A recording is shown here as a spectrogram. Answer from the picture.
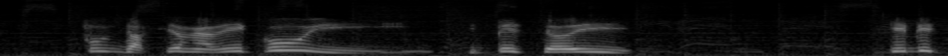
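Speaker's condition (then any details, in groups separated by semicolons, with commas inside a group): Down syndrome; genetic, extra chromosome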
